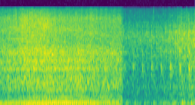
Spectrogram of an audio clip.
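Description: A small truck engine rumbles steadily.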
